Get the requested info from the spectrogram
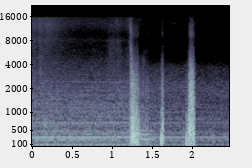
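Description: A steady low hum, with three sharp knocks close together in the second half.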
